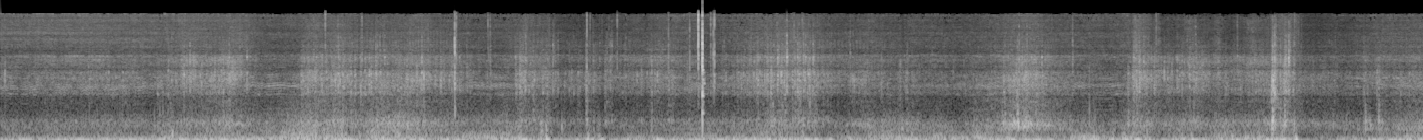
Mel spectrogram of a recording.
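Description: Downhill mountain bike running fast down a gravel trail: a steady rush of wind on the microphone and tyre rumble, broken by sharp clicks and knocks from the bike, one standing out about halfway through and another near the end.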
